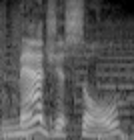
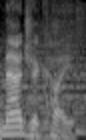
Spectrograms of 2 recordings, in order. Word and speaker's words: Magicite: you pronounce it magical so it seems to me that the pronunciation of m a g i c i t would correctly preserve the pronunciation of the original root word magic so that's why I pronounce it Magik height but unfortunately decoy yeah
